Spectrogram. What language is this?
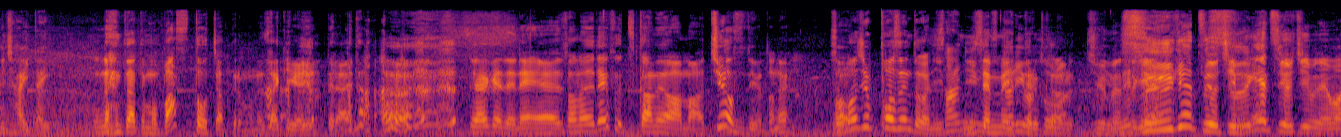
Japanese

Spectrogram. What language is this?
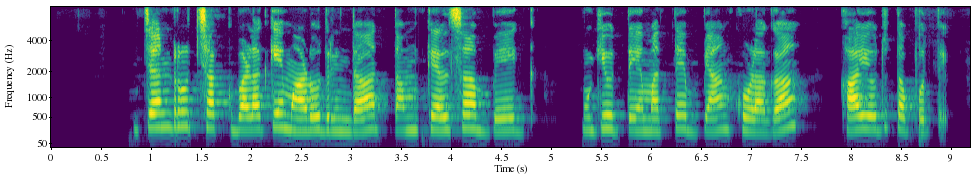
Kannada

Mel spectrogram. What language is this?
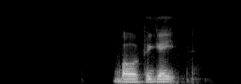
Breton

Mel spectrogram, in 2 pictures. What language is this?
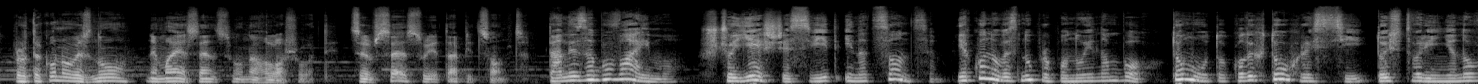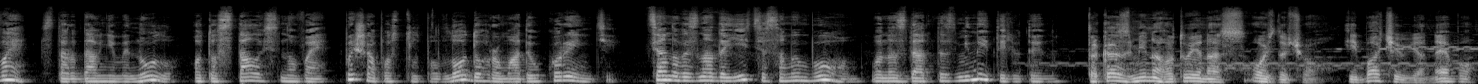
Ukrainian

